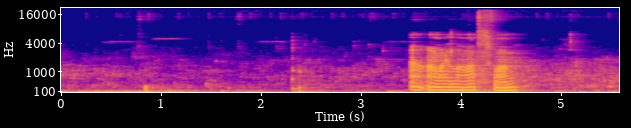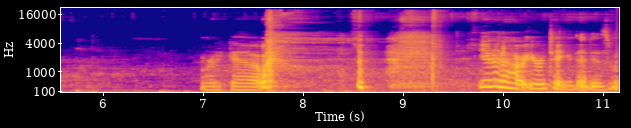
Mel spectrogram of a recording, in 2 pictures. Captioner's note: laughs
